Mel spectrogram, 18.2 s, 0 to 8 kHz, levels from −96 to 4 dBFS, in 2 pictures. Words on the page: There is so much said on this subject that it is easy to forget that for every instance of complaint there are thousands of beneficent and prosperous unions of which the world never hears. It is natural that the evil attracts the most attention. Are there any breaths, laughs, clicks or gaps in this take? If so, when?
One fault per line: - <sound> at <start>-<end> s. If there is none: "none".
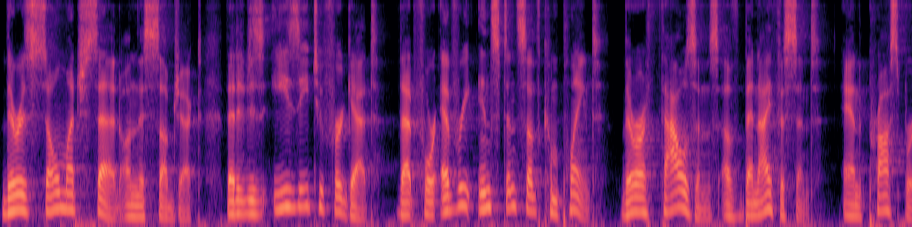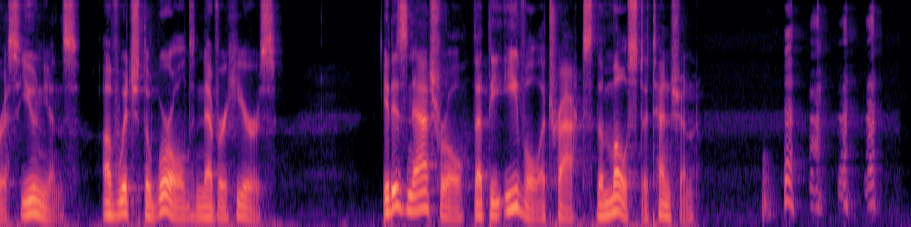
- laugh at 16.7-18.0 s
